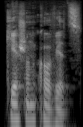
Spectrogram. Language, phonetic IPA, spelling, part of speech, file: Polish, [ˌcɛʃɔ̃ŋˈkɔvʲjɛt͡s], kieszonkowiec, noun, Pl-kieszonkowiec.ogg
